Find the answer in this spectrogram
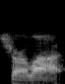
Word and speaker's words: Charlotte: work with up in Charlotte, Michigan, and little side note, it's funny, when you're in Michigan, it's Charlotte, but when you're in North Carolina, like Jeff, it's Charlotte, but it's still spelled the same.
